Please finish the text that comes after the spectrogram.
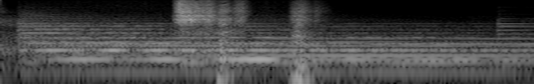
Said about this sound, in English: As the ghostly bell tolled through the facility, Jeffrey shivered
